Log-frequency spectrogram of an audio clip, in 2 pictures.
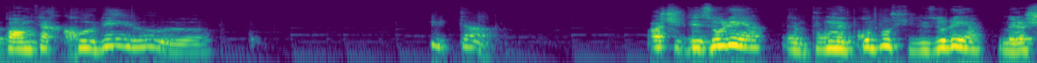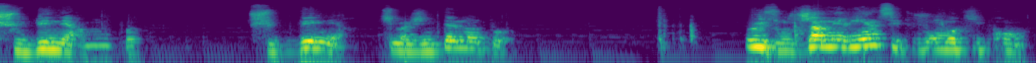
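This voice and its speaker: Streamer guy ranting on live, fed up, swears a lot, goes loud then mutters, voice sits kinda high. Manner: bitter, frustrated, swings between loud outbursts and low muttering; curses often, repeats himself. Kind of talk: casual live-stream rant.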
